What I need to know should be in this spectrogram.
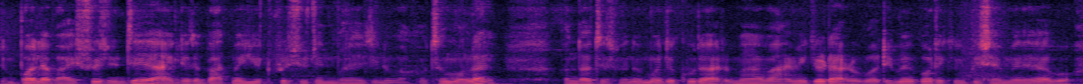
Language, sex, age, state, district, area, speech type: Nepali, male, 18-30, West Bengal, Darjeeling, rural, spontaneous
